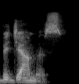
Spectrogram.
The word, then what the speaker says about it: pajamas: most likely two Americans it's actually pronounced pajamas pajamas okay aspiration both in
